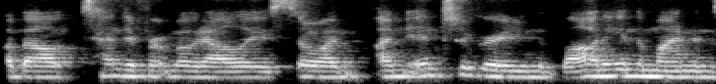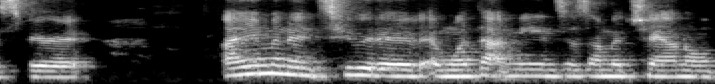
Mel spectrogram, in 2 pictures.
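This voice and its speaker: The voice is somewhat breathy. Its intonation stays fairly even. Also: woman. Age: 40s. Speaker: emotional mastery coach. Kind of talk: interview. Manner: fast.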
